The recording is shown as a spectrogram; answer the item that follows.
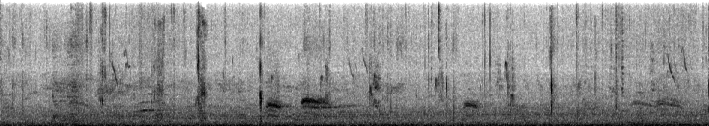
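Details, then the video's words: Crows eating and feeding together, one calling the others to food, give short harsh caws at scattered moments over a steady low rumble, with faint clicks and a few higher bird notes. "crow calling other crows for Food"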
